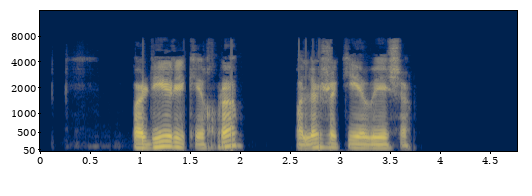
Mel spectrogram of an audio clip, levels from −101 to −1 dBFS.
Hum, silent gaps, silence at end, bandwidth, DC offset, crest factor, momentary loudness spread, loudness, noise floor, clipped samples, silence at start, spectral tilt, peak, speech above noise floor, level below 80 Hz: none; 2.15-2.55 s; 1.1 s; 7.8 kHz; under 0.1%; 22 dB; 13 LU; -24 LUFS; -69 dBFS; under 0.1%; 0.95 s; -6 dB/octave; -6 dBFS; 46 dB; -52 dBFS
